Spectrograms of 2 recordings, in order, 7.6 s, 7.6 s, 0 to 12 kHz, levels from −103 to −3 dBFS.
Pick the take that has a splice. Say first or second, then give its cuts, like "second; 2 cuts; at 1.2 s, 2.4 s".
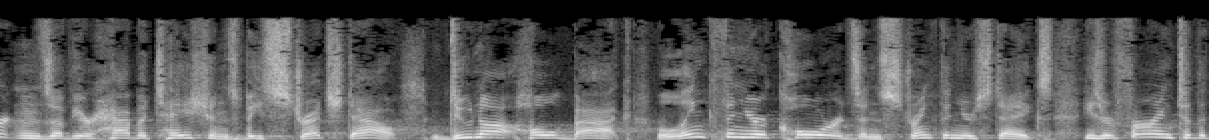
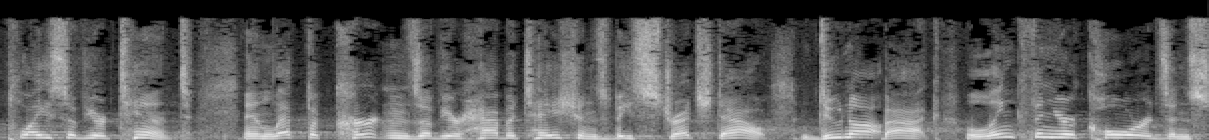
second; 1 cut; at 5.5 s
